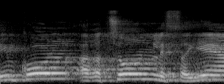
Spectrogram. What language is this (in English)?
Hebrew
